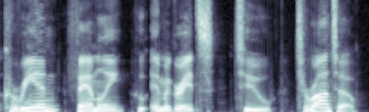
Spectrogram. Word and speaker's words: Toronto: family who emigrates to Toronto Canada or as the locals say Toronto trust me I'm cultured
